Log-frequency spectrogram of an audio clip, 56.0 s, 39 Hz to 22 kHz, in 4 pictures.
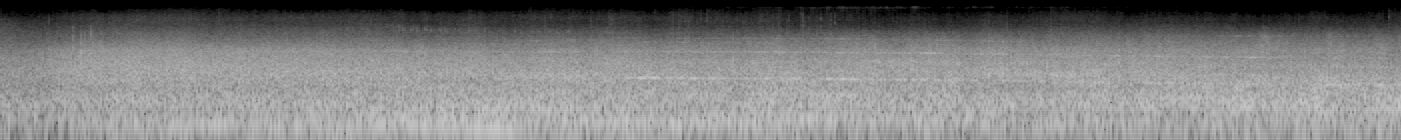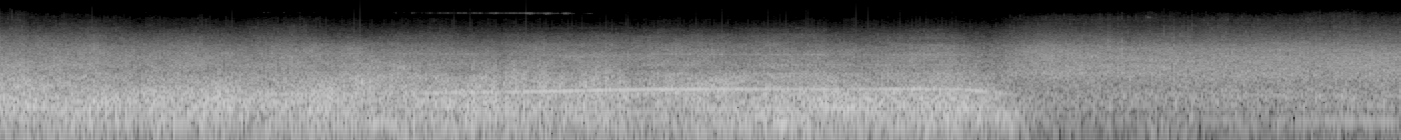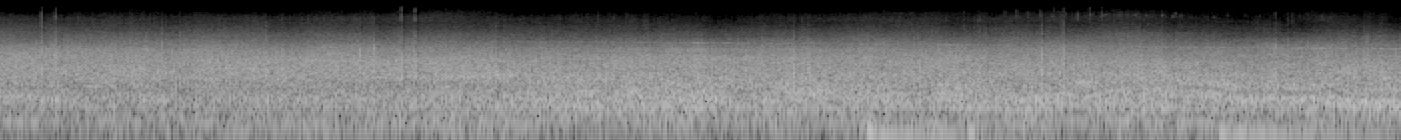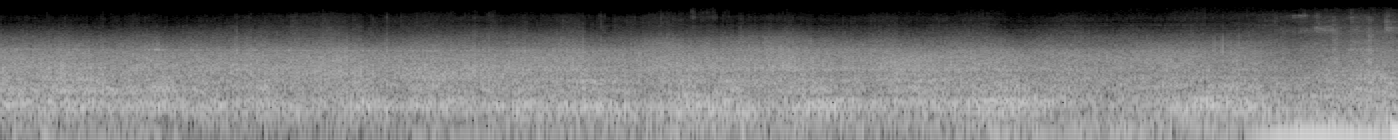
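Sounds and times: jet engines roaring at takeoff: 0:00.0 - 0:56.0
high whine falling in pitch: 0:53.9 - 0:56.0.

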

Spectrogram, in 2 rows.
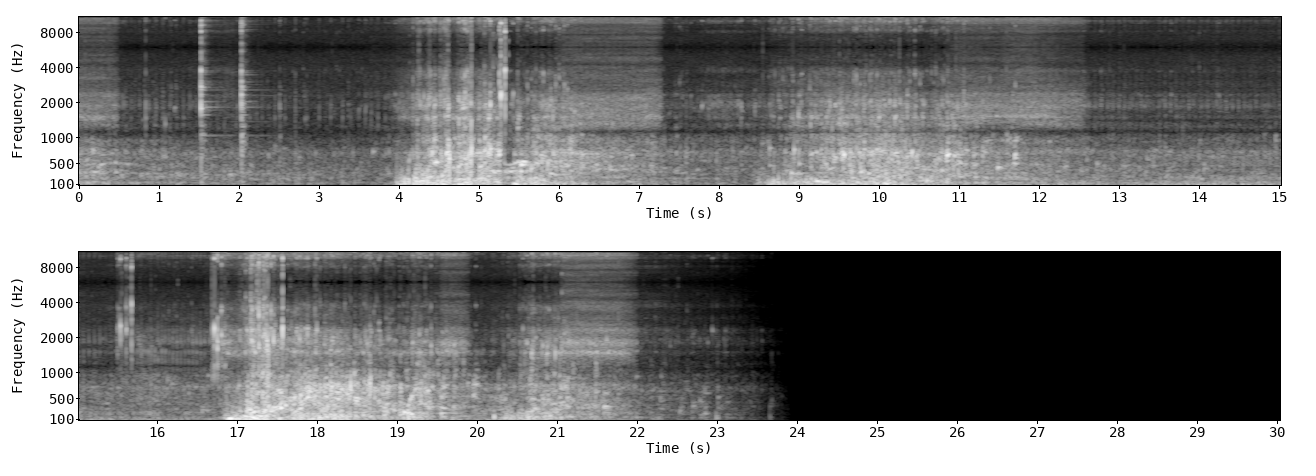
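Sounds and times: underwater gurgling and rumbling: 0:00.0 - 0:23.6
underwater knocks: 0:01.5 - 0:02.8.

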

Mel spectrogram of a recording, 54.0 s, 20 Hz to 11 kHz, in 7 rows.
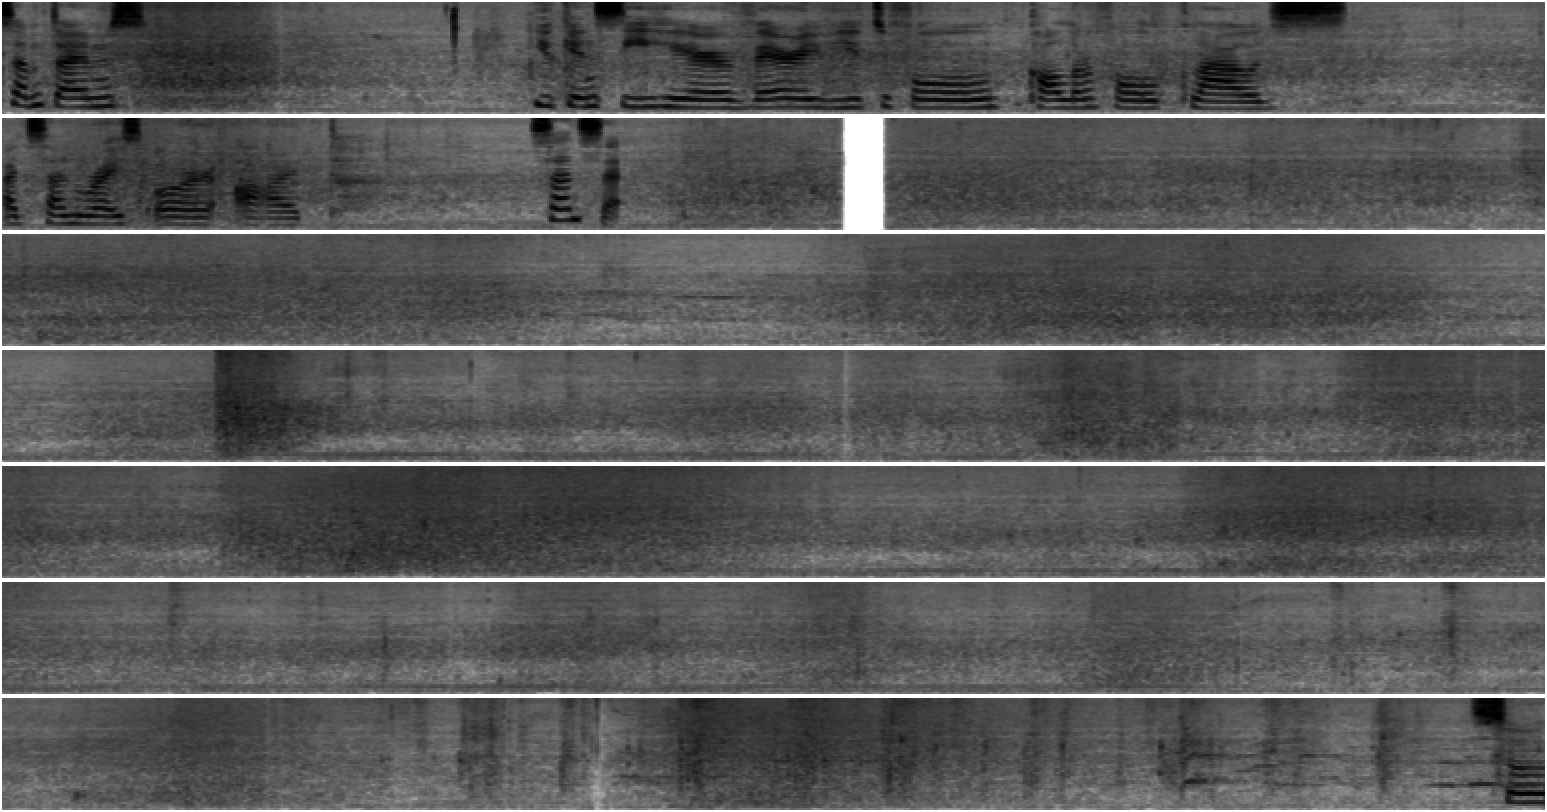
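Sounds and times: small waves on pebbly shore: 0:00.0 - 0:01.7, 0:11.0 - 0:18.0, 0:26.5 - 0:34.9, 0:43.8 - 0:44.7, 0:46.4 - 0:52.6
steady low hum: 0:00.0 - 0:54.0.

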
